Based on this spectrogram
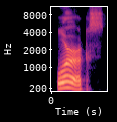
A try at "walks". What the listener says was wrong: No, ▁works. ▁你 又 回 去 ▁R ▁了 。W-A-L-K ▁绝 对 是 No, ▁没 有 ▁R, ▁注 意 听 ， 没 有 ▁R, ▁不 卷 舌 。Walk.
